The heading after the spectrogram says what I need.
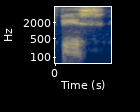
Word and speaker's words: Speiss: yeah or how so how do you say your last name I feel like I butchered good depends on uh what time tonight we're talking about yeah it's peace well you're right like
